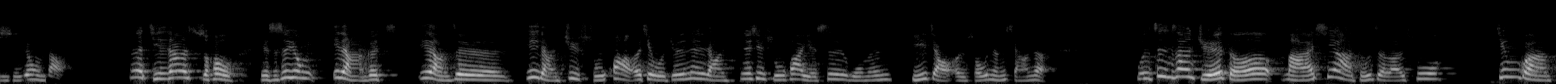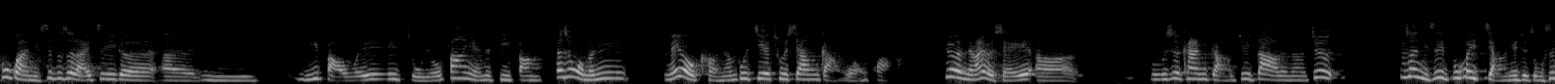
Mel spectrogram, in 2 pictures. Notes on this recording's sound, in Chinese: 地點：Zoom會議室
